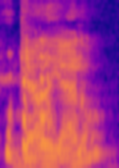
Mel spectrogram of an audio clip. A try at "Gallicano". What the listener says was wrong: There's a C in there. That's how it's spelled.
